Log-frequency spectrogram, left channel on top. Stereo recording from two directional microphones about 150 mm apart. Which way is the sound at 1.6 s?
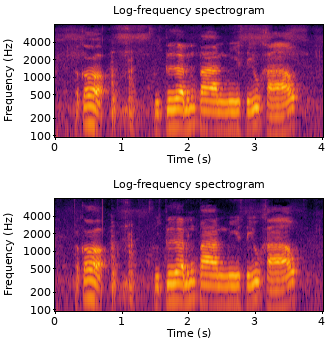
25° right (ahead or behind).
